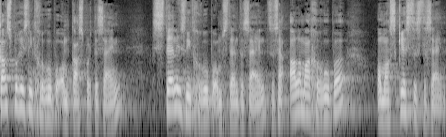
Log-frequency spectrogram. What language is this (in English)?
Dutch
